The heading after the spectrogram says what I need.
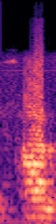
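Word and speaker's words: さん: আর এখানে আমরা হচ্ছে বাংলাদেশে যারা জাপানি ভাষা শিখতেছি আমরা হচ্ছে সবাই সান বলে থাকি। তো এটাকে এরপরে জাপানিজের মুখে হচ্ছে এরকম করছে, এটাকে হচ্ছে অনেক সারির মতো উচ্চারণ করেন, সাং ইয়ং এরকমটা বলেন।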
